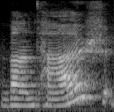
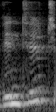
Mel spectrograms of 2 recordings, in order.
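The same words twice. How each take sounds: First: It is pronounced the French way. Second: It is pronounced the English way. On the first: This is not how the French actually say it. "That's how it would be said if it had the proper French pronunciations" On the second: This is how the French actually say it. "So this one is not said in the French way"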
